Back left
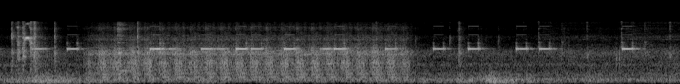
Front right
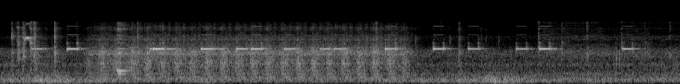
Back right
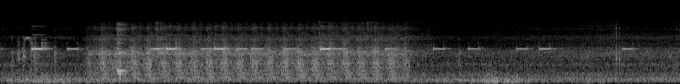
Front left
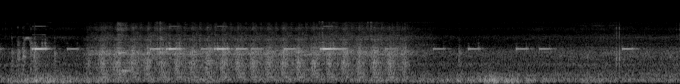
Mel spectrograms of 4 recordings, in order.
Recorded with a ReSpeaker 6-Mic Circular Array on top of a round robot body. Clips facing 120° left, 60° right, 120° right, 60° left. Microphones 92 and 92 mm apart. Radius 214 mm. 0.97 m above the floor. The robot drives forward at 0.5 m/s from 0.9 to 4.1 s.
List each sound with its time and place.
1.2 s a cowbell: 105° right, 2.5 m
